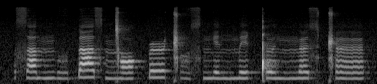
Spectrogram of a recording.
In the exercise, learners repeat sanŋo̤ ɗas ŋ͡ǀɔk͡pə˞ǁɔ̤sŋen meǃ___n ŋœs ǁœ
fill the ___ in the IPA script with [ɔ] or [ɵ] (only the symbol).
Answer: ɵ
